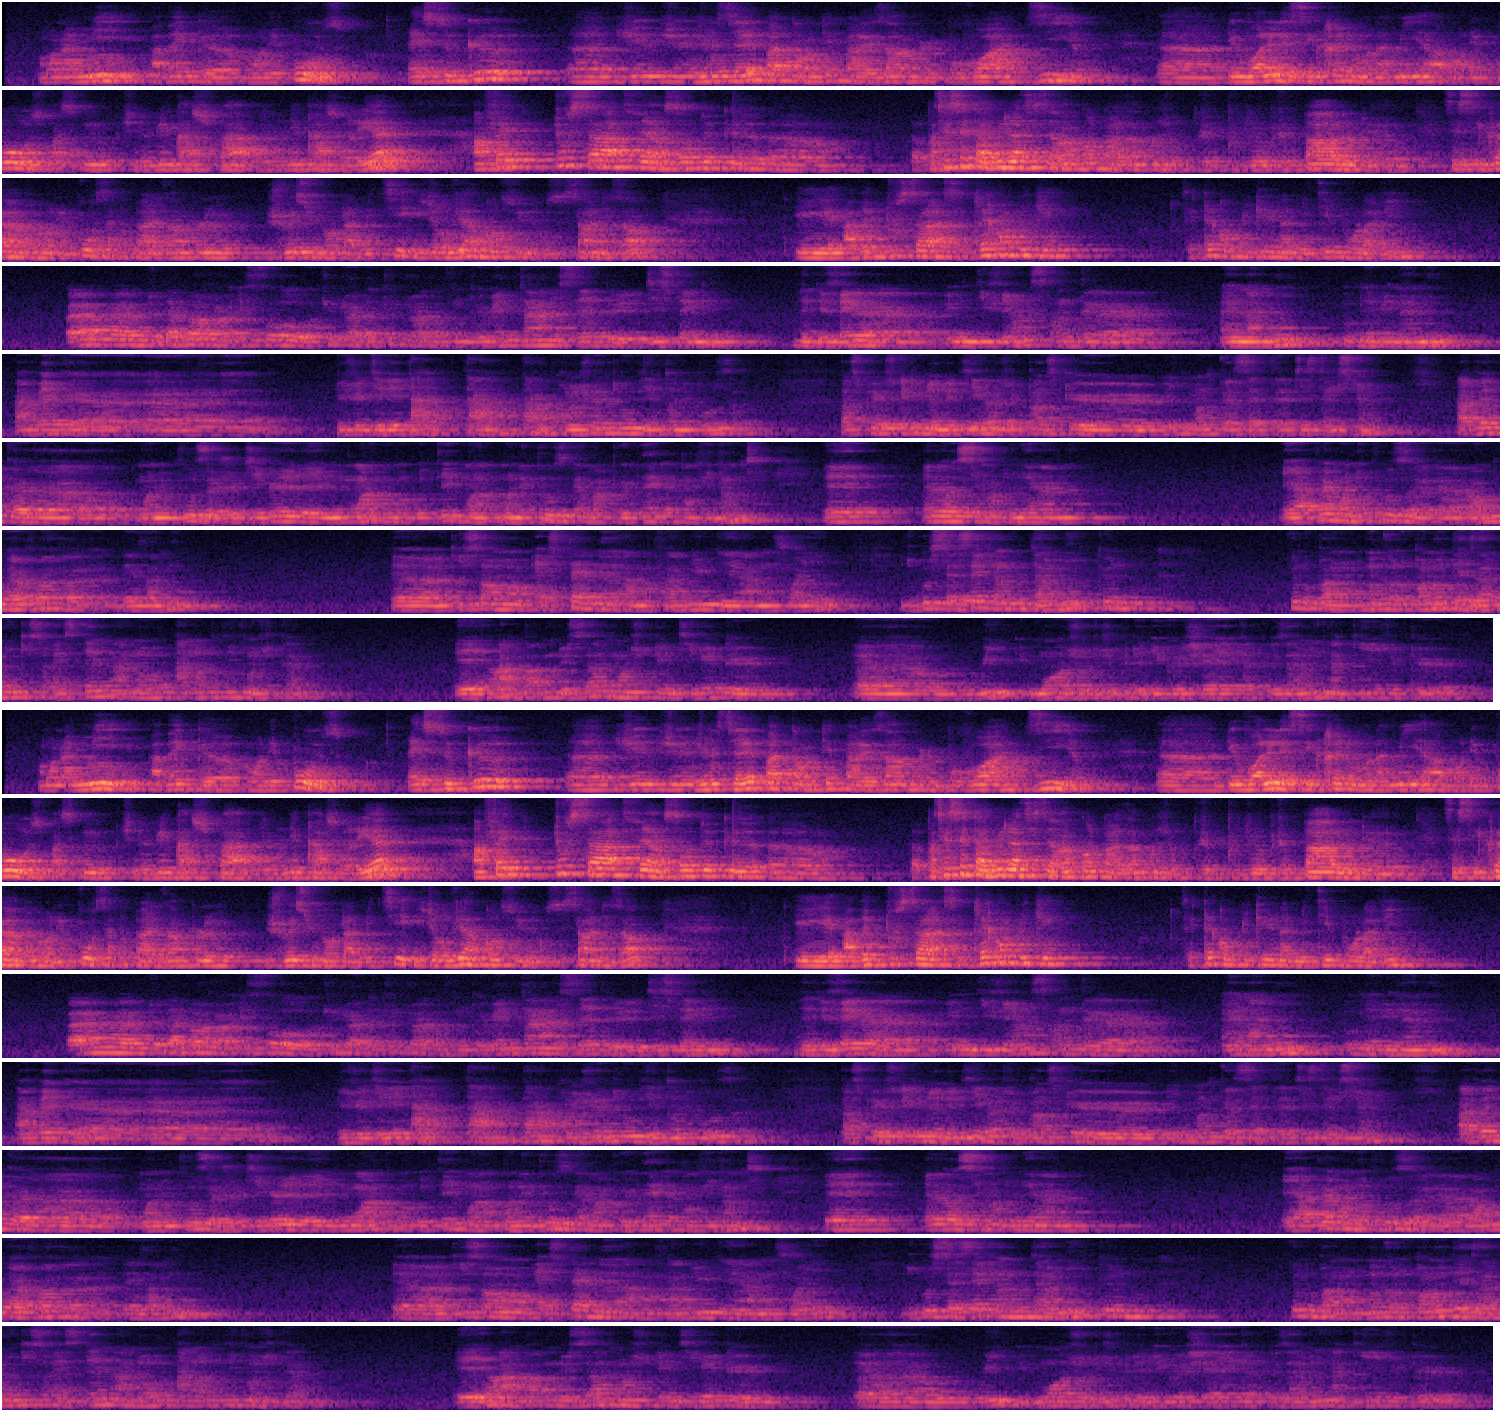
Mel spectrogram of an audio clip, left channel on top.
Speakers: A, on the right (about 65°); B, on the left (about 20°).
A: mon ami avec euh, mon épouse, est-ce que euh, je, je- je ne serais pas tenté, par exemple, de pouvoir dire, euh, dévoiler les secrets de mon ami à mon épouse parce que je ne lui cache pas, je ne lui cache rien? En fait, tout ça fait en sorte que, euh, parce que cet ami-là, si se rend compte, par exemple, que je, je, je, je parle de ces secrets avec mon épouse, ça peut, par exemple, jouer sur notre amitié. Et je reviens encore sur, sur ça en disant, et avec tout ça, c'est très compliqué. C'est très compliqué une amitié pour la vie.
B: Euh, tout d'abord, euh, il faut, tu dois, tu dois dans un premier temps essayer de distinguer, bien de faire euh, une différence entre euh, un ami ou bien une amie avec, euh, euh, je dirais, ta, ta, ta conjointe ou bien ton épouse. Parce que ce que tu viens de dire, je pense que euh, il manque cette distinction. Avec euh, mon épouse, je dirais, moi, de mon côté, moi, mon épouse est ma première confidente et elle est aussi ma première amie. Et après, mon épouse, euh, on peut avoir euh, des amis euh, qui sont externes à ma famille ou bien à mon foyer. Du coup, c'est ce genre d'amis que nous, que nous parlons. Donc, nous parlons des amis qui sont externes à, nos- à notre vie conjugale. Et
A: Et
B: en parlant de ça, moi, je te dirais que euh, oui, moi, aujourd'hui, je peux te dire que j'ai quelques amis à qui je peux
